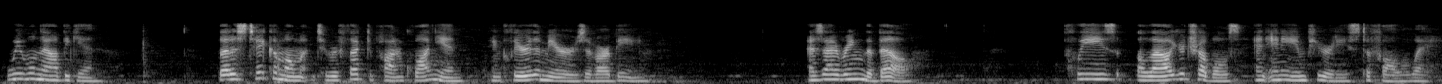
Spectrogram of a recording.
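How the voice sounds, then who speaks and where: A woman leading a guided meditation with measured, instructive, prayerful narration. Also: mid-range voice, lively intonation, fairly bright tone, dull audio.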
